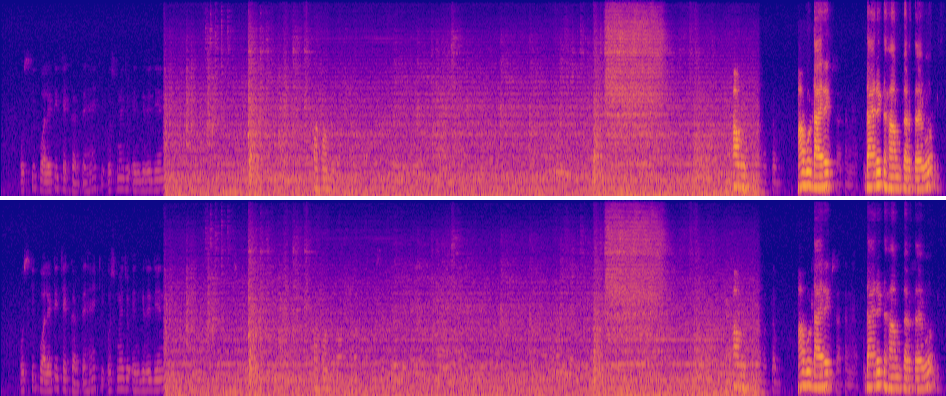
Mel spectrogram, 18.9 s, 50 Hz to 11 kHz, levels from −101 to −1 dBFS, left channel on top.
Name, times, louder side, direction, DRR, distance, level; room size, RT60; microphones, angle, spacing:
voice 1, 0.4-4.1 4.6-5.9 6.4-9.7 10.6-13.6 14.3-15.6 16.2-17.1 17.4-17.5 18.2-18.3, right 2 dB, 70° right, 1.6 m, -55 dB
sound 1, 3.2-15.2, left 2 dB, 15° left, 0.9 m, -39 dB
voice 2, 6.2-6.7 14.7-15.0 15.9-16.6 17.3-18.8, left 6 dB, 50° left, 0.4 m, -28 dB
12.0 x 4.1 x 4.1 m
head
